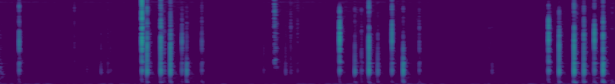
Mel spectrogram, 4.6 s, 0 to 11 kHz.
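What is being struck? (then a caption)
Box tapped with silicone rubber fingertip pads. A box is tapped with silicone rubber pads on the fingertips, producing quick, soft, dry taps with a mid-range body around 540 Hz and a faint bright click on top. The taps come in short rapid bursts separated by near-silent pauses, and each one dies away almost instantly.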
